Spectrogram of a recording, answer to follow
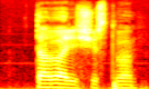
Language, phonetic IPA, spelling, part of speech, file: Russian, [tɐˈvarʲɪɕːɪstvə], товарищество, noun, Ru-товарищество.ogg
- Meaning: 1. comradeship, fellowship 2. association, company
